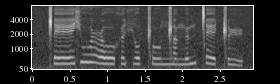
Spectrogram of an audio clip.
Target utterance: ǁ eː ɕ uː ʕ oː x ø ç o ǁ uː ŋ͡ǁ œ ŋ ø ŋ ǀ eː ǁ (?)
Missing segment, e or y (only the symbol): y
